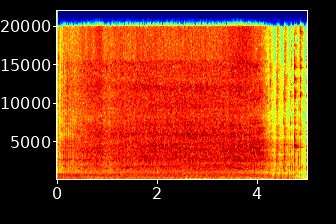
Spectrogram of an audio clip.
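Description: A flooded chainsaw's engine roars loud and close for several seconds, its pitch dropping and climbing again as it revs, then it cuts out abruptly near the end. No one talks.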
